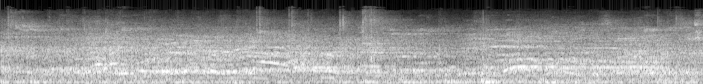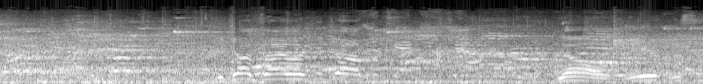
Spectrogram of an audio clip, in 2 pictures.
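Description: A basketball bouncing on a hardwood gym floor, over a steady background chatter of players' and spectators' voices.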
